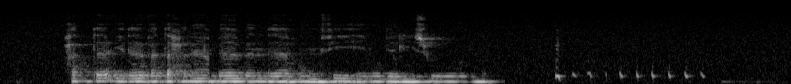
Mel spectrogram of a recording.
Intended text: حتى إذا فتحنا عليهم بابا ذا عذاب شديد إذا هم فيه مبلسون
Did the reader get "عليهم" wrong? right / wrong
wrong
